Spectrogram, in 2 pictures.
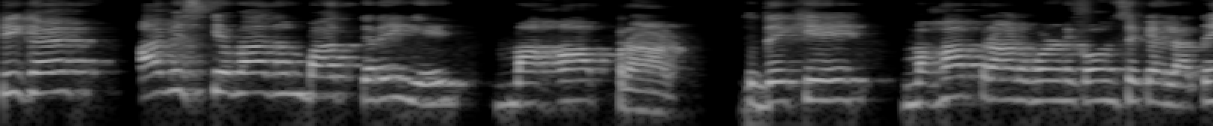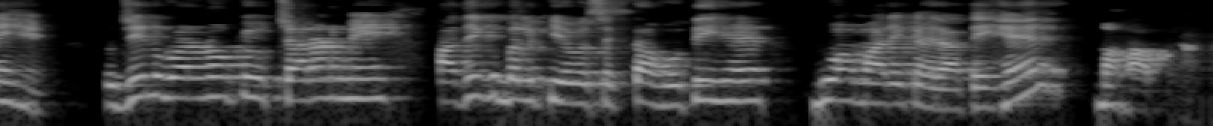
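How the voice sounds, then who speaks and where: A woman teacher giving a methodical lesson. She asks questions and answers them herself, and she draws syllables out slowly to demonstrate them. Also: a little high, reverberant, muffled recording. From India. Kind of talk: classroom-style lesson.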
